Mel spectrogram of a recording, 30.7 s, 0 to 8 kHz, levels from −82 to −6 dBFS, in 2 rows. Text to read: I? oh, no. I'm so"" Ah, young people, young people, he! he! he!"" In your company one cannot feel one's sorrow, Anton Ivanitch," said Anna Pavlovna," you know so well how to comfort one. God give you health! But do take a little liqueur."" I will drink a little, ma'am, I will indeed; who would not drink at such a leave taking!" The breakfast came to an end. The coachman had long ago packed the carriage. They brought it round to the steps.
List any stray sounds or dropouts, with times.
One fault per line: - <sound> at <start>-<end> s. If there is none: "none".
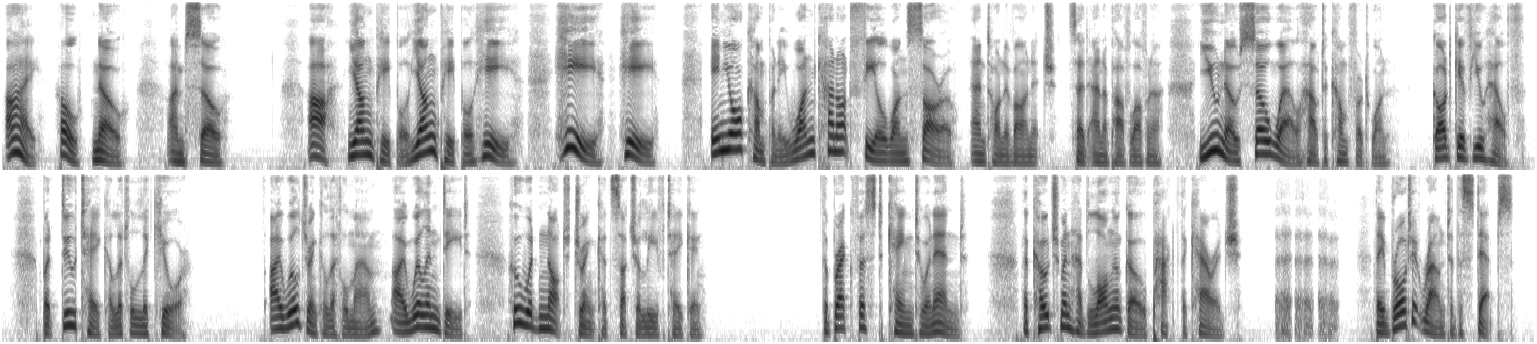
- laugh at 28.1-28.7 s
